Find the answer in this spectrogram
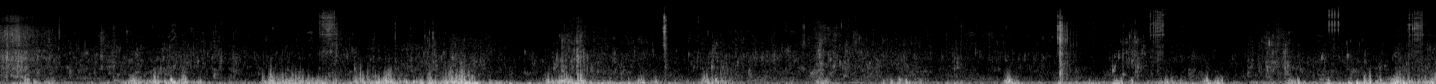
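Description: Wind buffeting the microphone in uneven gusts over sea water washing against the jetty rocks, with a few sharp clicks scattered through.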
